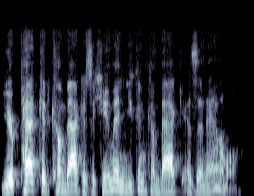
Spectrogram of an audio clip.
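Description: A man hosting an online hangout, teaching in a casual, animated, joking way with tangents, heard over a video call. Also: mid-range voice, fast talker, breathy edge. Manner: animated, jokey, digressive. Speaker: host and meditation teacher. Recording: dull lo-fi video call audio.

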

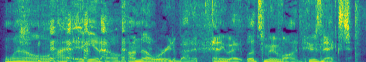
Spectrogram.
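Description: A man's voice: on the high side, lively intonation, brisk, a little mellow, no room sound. Casual male podcast co-host, dry close sound. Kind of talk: casual gaming podcast chat.

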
